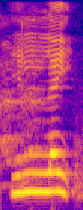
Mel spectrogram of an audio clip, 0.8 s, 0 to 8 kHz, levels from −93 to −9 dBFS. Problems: background conversations at intervals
